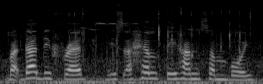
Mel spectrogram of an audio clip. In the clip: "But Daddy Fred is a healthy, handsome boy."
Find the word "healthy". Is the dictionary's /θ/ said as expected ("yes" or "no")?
no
